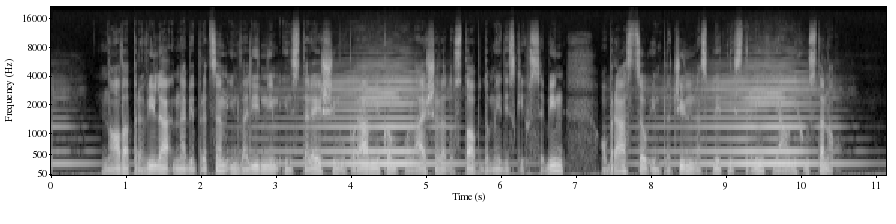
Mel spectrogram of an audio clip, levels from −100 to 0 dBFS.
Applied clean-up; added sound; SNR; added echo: none; Bowed string instrument; 1 dB; none.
